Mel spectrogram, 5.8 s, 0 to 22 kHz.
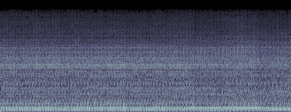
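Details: Cold-start idle on a BSA 441 single with an Amal carb cleaned after water and sediment in the float bowl caused sputtering and missing. A low, fairly steady thump without stumbling; idle and air-fuel mixture roughly dialed in, to be retuned once warm.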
